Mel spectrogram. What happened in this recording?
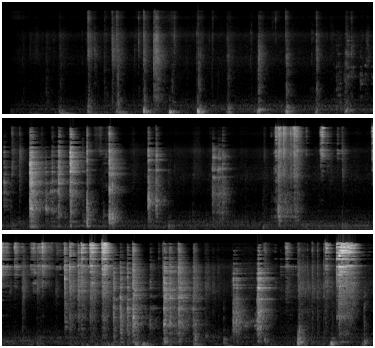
Moving twoards person, choosing cutlery and then dishes.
